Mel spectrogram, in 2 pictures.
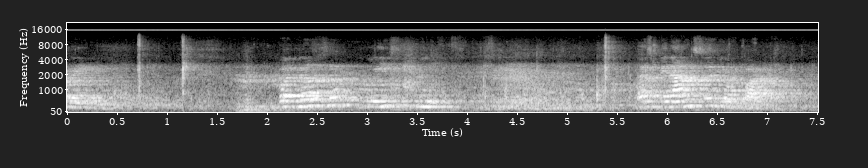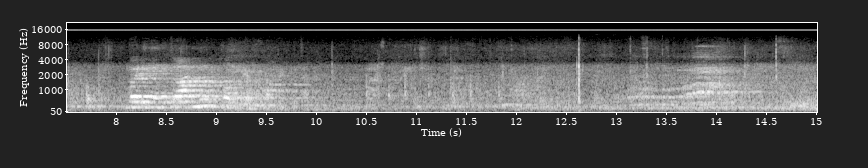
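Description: A group of young men and women sing together in a large echoing hall.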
